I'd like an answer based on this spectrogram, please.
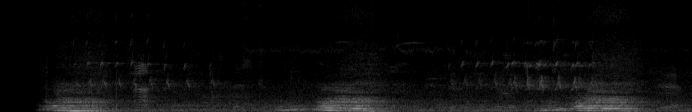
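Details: A male lion at Atlanta Zoo, hidden behind rocks, gives a series of deep, moaning roars, each a rough, resonant burst that swells and fades, roughly every two and a half seconds, with a faint murmur between them.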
